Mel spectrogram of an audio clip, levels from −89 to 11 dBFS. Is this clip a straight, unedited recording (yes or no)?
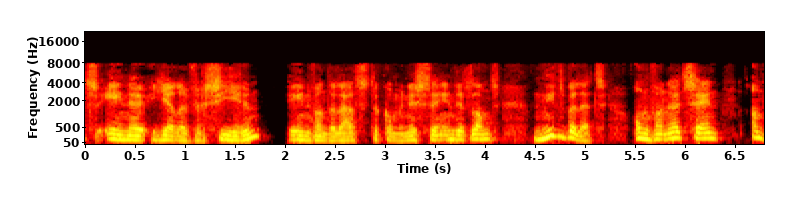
yes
